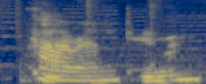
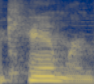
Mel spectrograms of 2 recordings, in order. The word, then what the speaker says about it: Karam: How do you say the last one? Karam. Karam? Thank you. Karam. I wanted to say Cameron for some reason.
